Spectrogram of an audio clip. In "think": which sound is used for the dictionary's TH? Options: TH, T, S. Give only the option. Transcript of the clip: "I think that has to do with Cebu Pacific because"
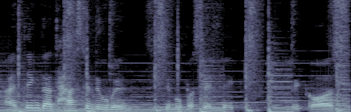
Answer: T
